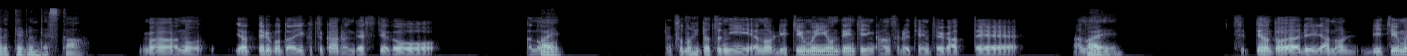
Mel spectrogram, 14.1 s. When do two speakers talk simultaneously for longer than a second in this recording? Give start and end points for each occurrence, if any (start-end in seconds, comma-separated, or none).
none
